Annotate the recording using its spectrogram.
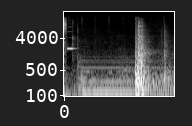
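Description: A microwave oven keypad beeps once, then the oven starts and runs with a steady hum. A short sharp knock comes about one and a half seconds in.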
